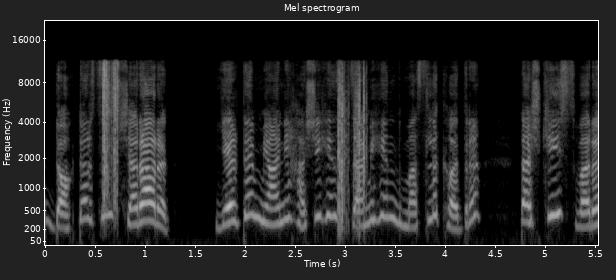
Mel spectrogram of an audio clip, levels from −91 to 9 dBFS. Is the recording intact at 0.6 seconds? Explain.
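No. From 0.57 to 0.73 s there's cable scratch noise sitting a few dB above the speech: dense, uneven scratchy bursts, the kind you get when a worn cable or connector is moved and its contact resistance jumps around rapidly. That's the likely cause here.

Underneath that, the whole clip carries low-delay AAC compression, likely AAC-ELD at a rate around 32 kbps. The voice is plainly grainy and rough, with noise creeping between the harmonics, and there's nothing above 11.6 kHz.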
